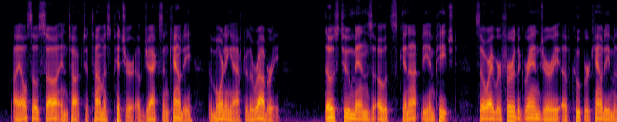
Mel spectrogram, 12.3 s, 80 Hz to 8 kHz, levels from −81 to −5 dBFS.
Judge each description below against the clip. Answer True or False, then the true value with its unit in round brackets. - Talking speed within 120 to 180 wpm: True (160 wpm)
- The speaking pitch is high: False (80 Hz)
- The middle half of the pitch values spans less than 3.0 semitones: False (3.7 semitones)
